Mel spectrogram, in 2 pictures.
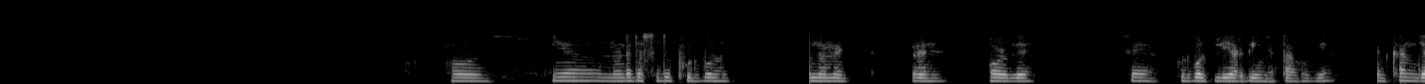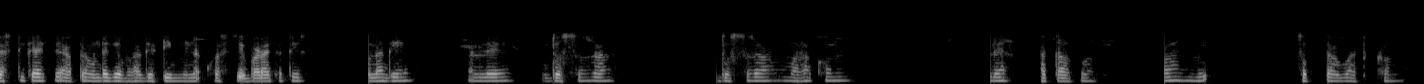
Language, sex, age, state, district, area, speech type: Santali, female, 18-30, West Bengal, Jhargram, rural, conversation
